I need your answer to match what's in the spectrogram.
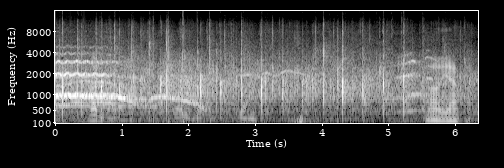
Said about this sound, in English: But, yeah, I just want you guys to give a round of applause and stand up and greet this guy. He's an amazing guy, amazing man of God.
